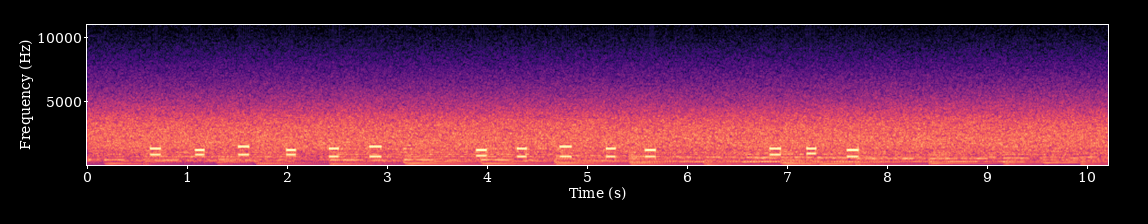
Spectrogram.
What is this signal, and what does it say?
DTMF, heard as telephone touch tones, dialled by hand, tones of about 90 ms, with radio hiss. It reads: 879723 42321 801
